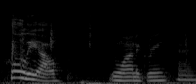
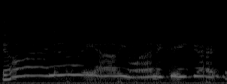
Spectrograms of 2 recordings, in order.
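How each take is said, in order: First: Said in the usual way. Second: Soft, very high teasing singsong; high coaxing voice. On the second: Acted. Woman tempting Julio with a green card, high soft coaxing. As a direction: dangle the offer in a tiny high voice. Coaxes Julio again in tiny voice.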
